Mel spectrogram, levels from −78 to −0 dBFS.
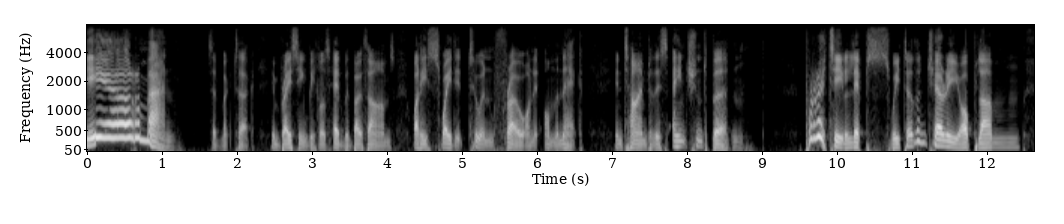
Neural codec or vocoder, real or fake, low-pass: none; real; 7.2 kHz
